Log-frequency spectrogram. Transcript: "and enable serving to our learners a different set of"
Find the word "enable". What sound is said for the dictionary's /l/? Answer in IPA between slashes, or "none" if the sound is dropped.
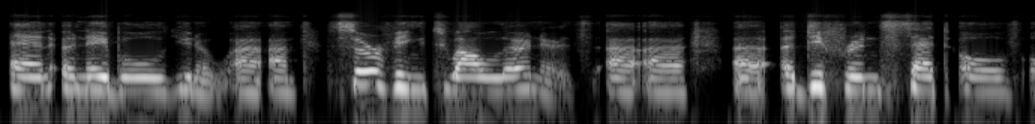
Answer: /n/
